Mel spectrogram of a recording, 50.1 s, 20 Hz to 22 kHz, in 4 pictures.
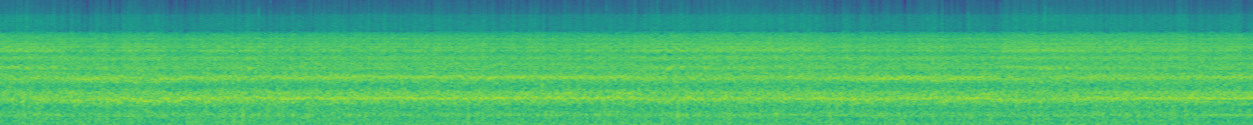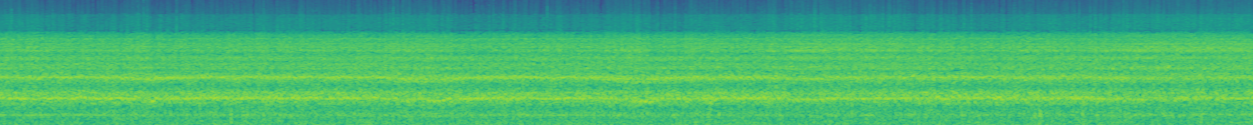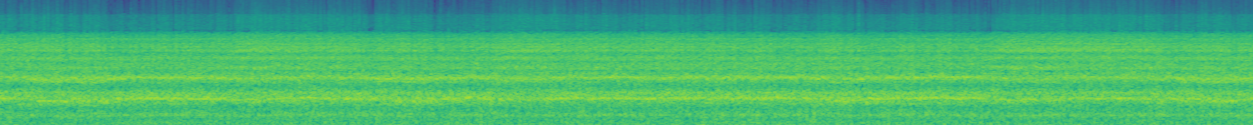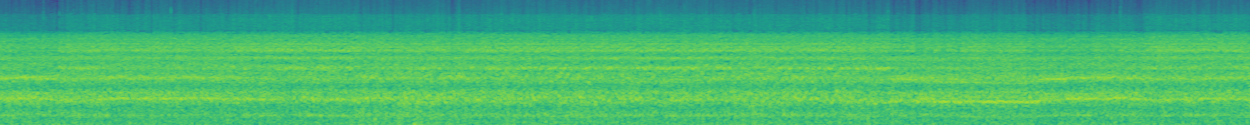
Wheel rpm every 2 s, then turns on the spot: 220, 230, 230, 230, 220, 230, 230, 230, 220, 220, 230, 230, 220, 220, 230, 230, 230, 220, 220, 220, 220, 210, 210, 210, 220.
none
